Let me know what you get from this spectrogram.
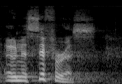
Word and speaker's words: Onesiphorus: We have a man called Onesiphorus.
